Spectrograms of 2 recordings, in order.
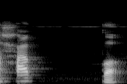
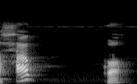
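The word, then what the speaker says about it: الحق: jaakum Minal Haq Q nah jadi antara hak dan Q itu seperti ada jeda walaupun Sebenarnya bukan Jeda tapi untuk memberikan ancang-ancang qqalnya Q itu lebih kuat Bima jaakum Minal haqqo haqqo bukan haqq kalau membacanya Minal Haq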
